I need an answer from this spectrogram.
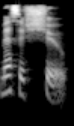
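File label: "message to", English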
